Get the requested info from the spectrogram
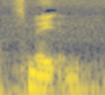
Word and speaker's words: Smeaton: Yeah, it rhymes with beaten, actually. It doesn't rhyme with policeman. Friend of a friend got beaten, blah, blah, blah, blah, blah, blah, blah, blah, blah. Smeaton.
